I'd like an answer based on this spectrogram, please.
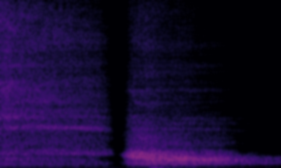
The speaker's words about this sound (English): Deep breaths. Deep breaths. Do it with me. In and out. In and out.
